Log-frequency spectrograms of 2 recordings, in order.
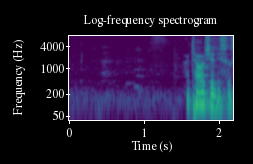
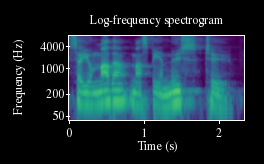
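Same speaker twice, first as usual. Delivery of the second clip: usual speaking voice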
